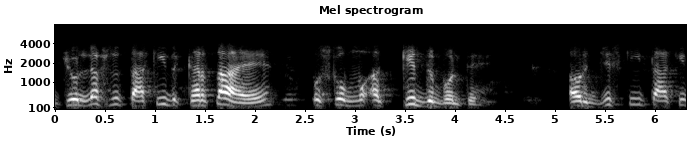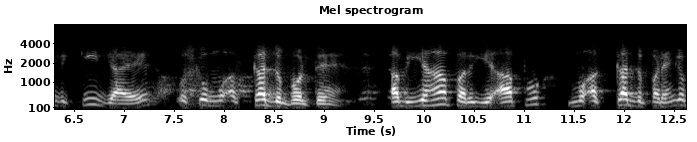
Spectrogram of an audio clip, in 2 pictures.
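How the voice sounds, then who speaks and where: Slow, phone-thin male teacher. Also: a little high. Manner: drills students by name, slow and explanatory. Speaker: teacher of Arabic grammar. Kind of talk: classroom lesson, questioning students. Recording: tinny phone-like recording.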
